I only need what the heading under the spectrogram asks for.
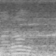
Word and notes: maro: Serewen

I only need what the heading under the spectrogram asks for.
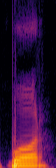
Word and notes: bwor: Mpur

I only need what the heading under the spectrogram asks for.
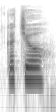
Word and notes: kaco: apatani

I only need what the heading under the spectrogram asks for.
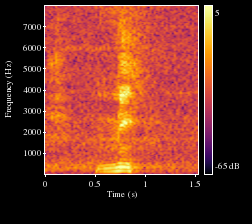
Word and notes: Hnii: Ishir Chamacoco

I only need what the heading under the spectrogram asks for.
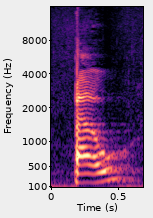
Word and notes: pau: Futuna

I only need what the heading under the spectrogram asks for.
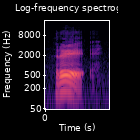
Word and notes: re: sanlucasquiavini

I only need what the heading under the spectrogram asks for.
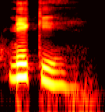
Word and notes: niki: Yawa

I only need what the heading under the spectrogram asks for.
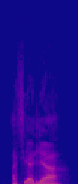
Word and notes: aci-afá: Apatani

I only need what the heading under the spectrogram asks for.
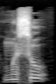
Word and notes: mwsu: Apatani

